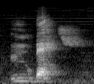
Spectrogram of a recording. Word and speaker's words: Yitembe: En fait, on prononce ça Yitembe.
